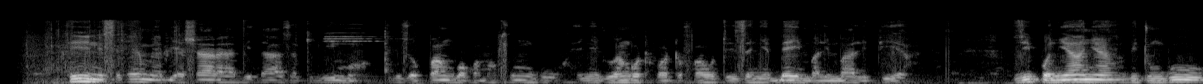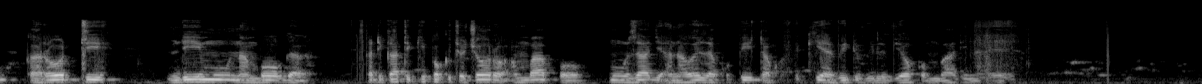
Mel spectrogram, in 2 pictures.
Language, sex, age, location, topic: Swahili, male, 25-35, Nairobi, finance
